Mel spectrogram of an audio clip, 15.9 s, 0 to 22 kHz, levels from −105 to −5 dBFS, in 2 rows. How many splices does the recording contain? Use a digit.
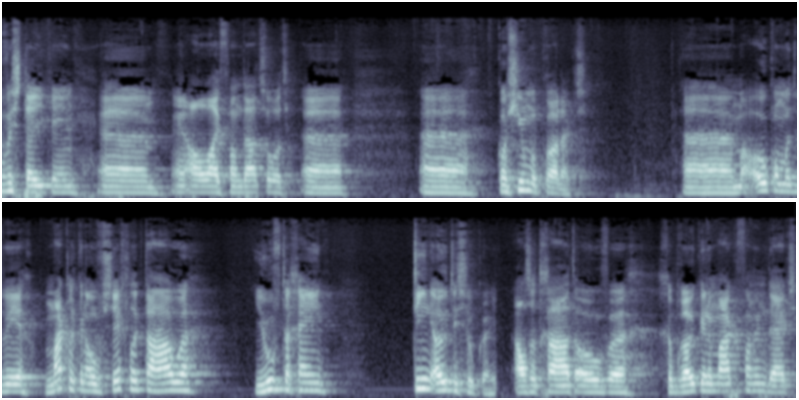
2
